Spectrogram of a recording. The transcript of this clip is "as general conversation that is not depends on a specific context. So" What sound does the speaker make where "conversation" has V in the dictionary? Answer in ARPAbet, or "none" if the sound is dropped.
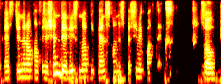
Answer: F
